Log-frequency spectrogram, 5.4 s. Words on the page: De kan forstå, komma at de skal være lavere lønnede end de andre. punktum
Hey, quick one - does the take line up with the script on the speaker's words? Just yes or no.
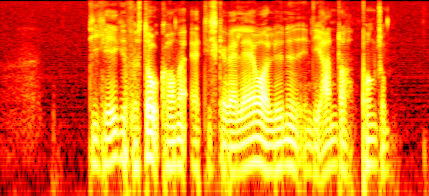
no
